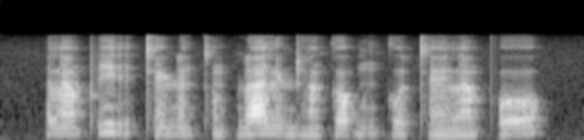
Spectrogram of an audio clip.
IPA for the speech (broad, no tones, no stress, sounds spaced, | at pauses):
l ã pʼ i r tʼ ẽ ɳ ɛ̃ tʼ õ p ɳ a l ẽ ɖʱ ã k ʌ b ĩ k o tʼ ɛ̃ l ã pʼ o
